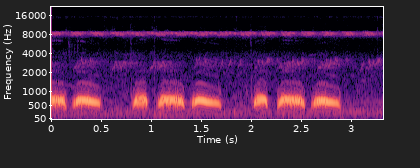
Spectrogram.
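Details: Spotted dove taken out for perch experience as a decoy bird: loud, mellow coo notes in quick groups, each short and slightly falling, about eight notes in three seconds, with a steady high whine behind.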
